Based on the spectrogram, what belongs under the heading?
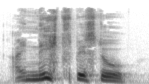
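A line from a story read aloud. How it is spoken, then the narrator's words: Uncle shouting. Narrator (German): schrie der Onkel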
